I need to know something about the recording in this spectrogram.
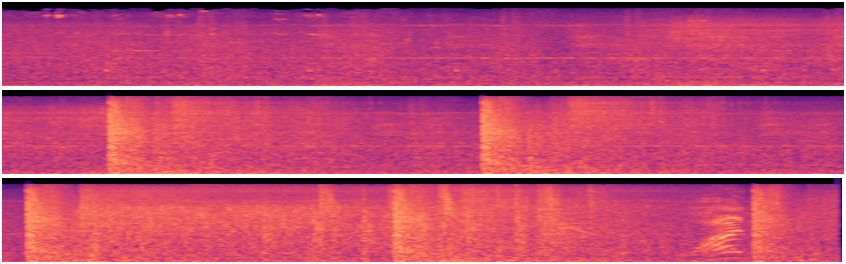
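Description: An engine rumbles steadily.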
